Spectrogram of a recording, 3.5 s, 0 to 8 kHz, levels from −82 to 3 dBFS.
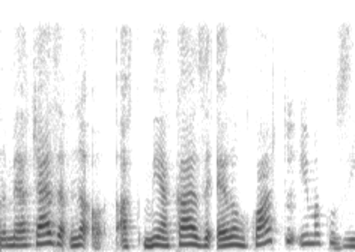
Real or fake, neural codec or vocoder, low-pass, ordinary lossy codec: fake; codec, 16 kHz, 0.5 kbps, X-Codec, WavLM features, trained on Multilingual LibriSpeech; 7.2 kHz; AAC, 48 kbps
